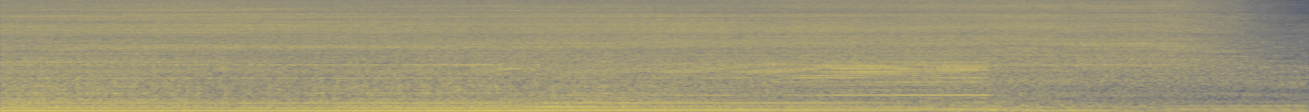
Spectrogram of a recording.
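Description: A milling machine grinds steadily as its cutter shaves metal.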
